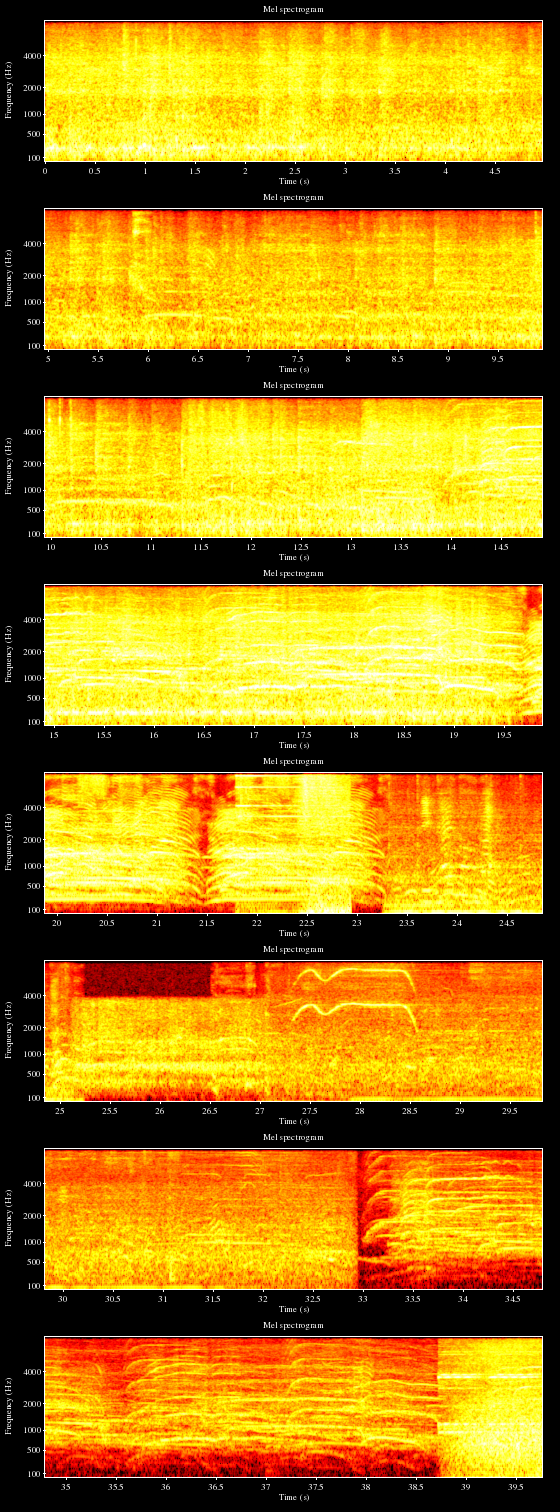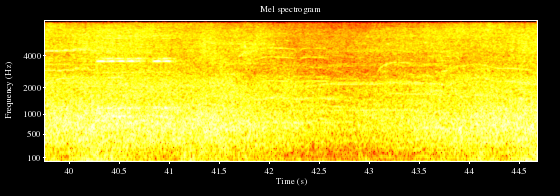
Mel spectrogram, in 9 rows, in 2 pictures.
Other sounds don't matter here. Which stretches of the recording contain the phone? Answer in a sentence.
You can hear the phone from 9.8 to 10.3 s, from 21.8 to 22.9 s and from 38.7 to 41.1 s.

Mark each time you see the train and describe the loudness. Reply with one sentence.
The train can be heard from 0.0 to 19.7 s, getting quieter then louder; and from 38.8 to 44.6 s, getting quieter then louder.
